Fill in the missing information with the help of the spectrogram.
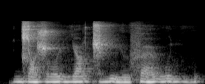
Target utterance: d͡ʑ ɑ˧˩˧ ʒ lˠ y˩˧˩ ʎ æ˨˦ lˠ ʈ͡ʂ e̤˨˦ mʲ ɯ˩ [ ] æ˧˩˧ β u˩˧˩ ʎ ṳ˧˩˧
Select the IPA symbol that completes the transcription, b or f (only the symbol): f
